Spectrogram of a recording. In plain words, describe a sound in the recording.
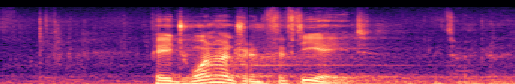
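A man chants into a microphone in a large echoing hall.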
